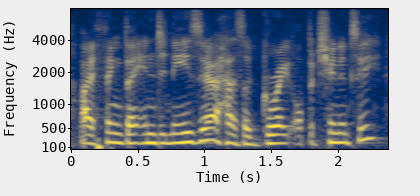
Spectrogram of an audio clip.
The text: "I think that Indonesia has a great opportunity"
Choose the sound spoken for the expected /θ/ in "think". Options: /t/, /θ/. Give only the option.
/θ/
